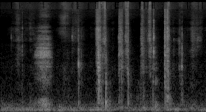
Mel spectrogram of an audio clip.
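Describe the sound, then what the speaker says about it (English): Tarot cards are shuffled by hand in a quiet room, a soft riffle followed by a run of short, crisp flicks and slaps as the deck is cut and bridged, close and fairly faint. "I'm gonna pull a few cards."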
